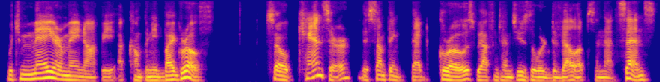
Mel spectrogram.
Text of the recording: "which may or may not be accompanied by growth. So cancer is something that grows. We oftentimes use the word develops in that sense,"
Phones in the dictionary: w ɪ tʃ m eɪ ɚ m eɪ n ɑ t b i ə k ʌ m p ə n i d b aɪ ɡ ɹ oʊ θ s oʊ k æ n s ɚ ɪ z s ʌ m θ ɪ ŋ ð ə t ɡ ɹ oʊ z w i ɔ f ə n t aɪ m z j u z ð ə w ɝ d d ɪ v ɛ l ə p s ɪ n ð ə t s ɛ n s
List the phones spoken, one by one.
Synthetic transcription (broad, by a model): w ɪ tʃ m eɪ ɚ m eɪ n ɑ t b i ə k ʌ m p ə n i d b aɪ ɡ ɹ oʊ θ s oʊ k æ n s ɚ ɪ z s ʌ m θ ɪ ŋ ð ə t ɡ ɹ oʊ z w i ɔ f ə n t aɪ m z j u z ð ə w ɝ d d ɪ v ɛ l ə p s ɪ n ð ə t s ɛ n s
